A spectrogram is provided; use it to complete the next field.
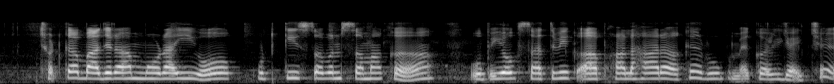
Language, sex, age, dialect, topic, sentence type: Maithili, female, 36-40, Bajjika, agriculture, statement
